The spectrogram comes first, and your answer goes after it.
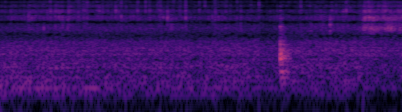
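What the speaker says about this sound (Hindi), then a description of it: "तो इसी तेल में पीसों को भी फ्राई कर लेंगे।" Breaded chicken pieces deep-fry in hot oil in a wok, a loud continuous sizzle with a single sharp crackle midway.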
